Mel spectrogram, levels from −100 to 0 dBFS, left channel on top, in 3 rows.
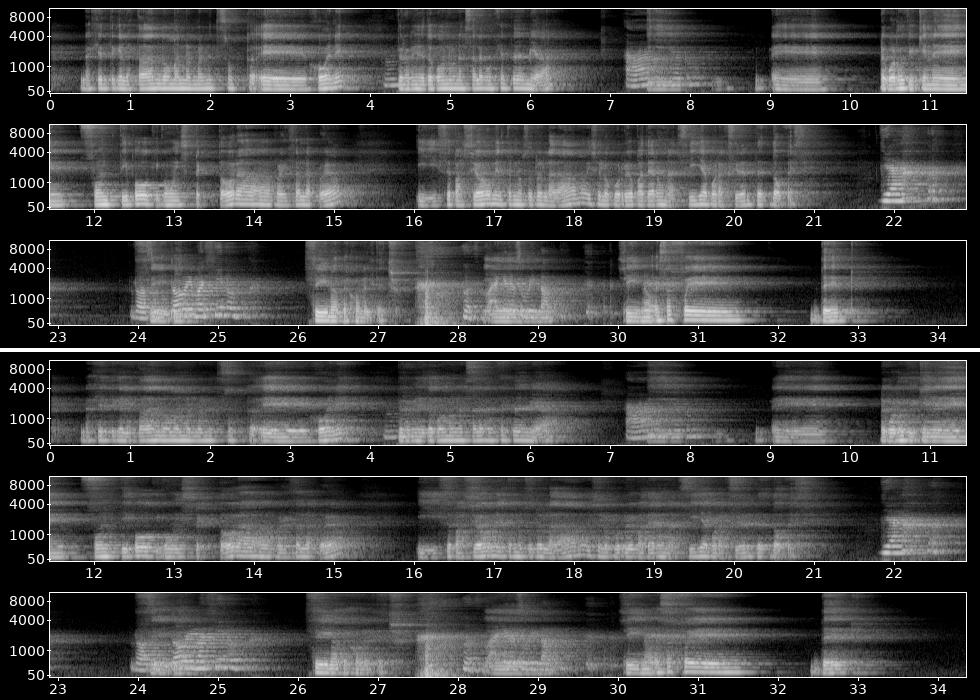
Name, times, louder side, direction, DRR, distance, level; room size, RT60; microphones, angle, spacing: voice 1, 0.4-3.7 4.3-6.3 7.5-7.9 8.3-8.4 8.8-9.7 10.4-15.1 16.0-21.0 24.1-24.7 26.1-27.3 28.3-29.2 30.0-31.6 32.4-32.9, left 5 dB, 50° left, 5 dB, 0.4 m, -27 dB
voice 2, 4.2-4.5 7.2-8.1 21.8-22.9 23.9-25.5 27.5-29.7 30.3-30.7, left 2 dB, 80° left, 3 dB, 1.2 m, -32 dB
10.0 x 9.2 x 4.0 m, 1.3 s
head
